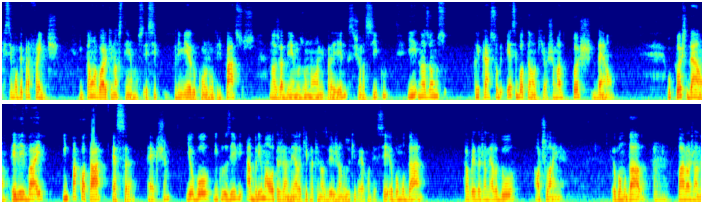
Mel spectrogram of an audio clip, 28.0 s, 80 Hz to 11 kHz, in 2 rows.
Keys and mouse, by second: 2.2 click, 18.8 click, 22.6 click.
